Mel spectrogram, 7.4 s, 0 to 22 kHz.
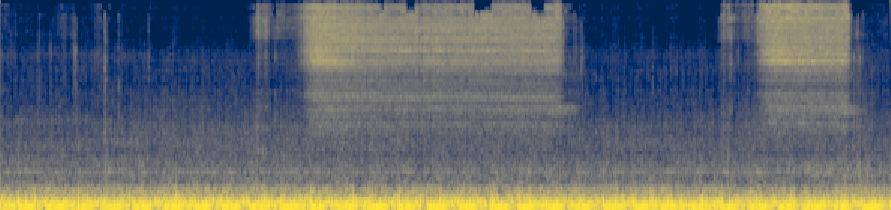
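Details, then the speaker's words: LS-swapped BMW E36 idling, inconsistent running, goes lean when brakes pressed: low engine rumble with on-off sharp airy hiss at brake booster firewall pass-through; owner suspects booster vacuum leak, not confirmed. "all right guys so this is the brake booster where it goes through the firewall right there hear that"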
